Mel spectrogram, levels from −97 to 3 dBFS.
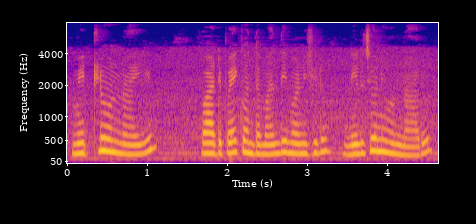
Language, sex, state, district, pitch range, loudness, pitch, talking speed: Telugu, female, Telangana, Mahabubabad, 205-245 Hz, -15 LUFS, 220 Hz, 90 wpm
